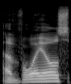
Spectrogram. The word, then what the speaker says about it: Avoyelles: surprise there and uh somebody put the pronunciation for that in chat I have a yell of avoyelles goodness gracious of all evils evil yells everyone yells of oils of oils there we go all right avoyles Parish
